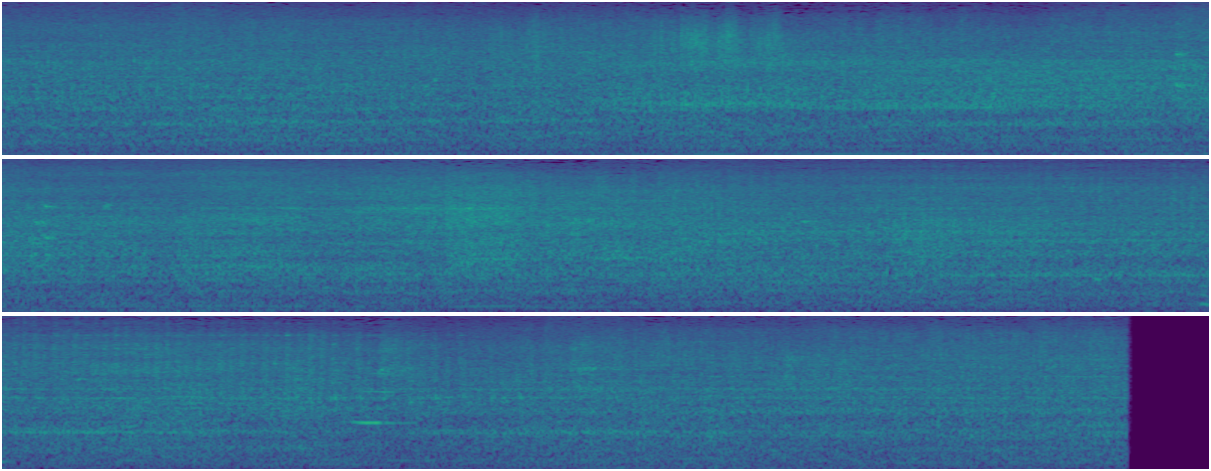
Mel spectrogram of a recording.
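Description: Heavy cargo trucks driving past, a steady din of engines and tyre noise with a brief short tone about eighteen seconds in; the sound cuts off suddenly just before the end.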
